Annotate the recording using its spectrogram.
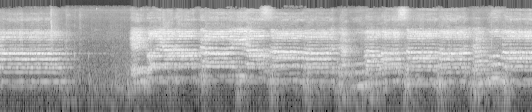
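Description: A group of women in a folk ensemble singing a Slovak folk song a cappella in harmony, with long held notes. The singing breaks off for about a second early on, then the next phrase comes in.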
